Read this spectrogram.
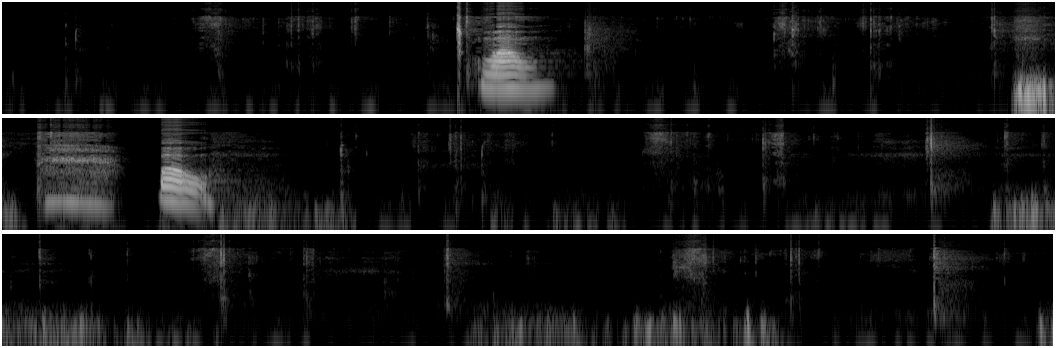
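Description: Playing cards are laid down softly on a cloth, with light taps and slides.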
